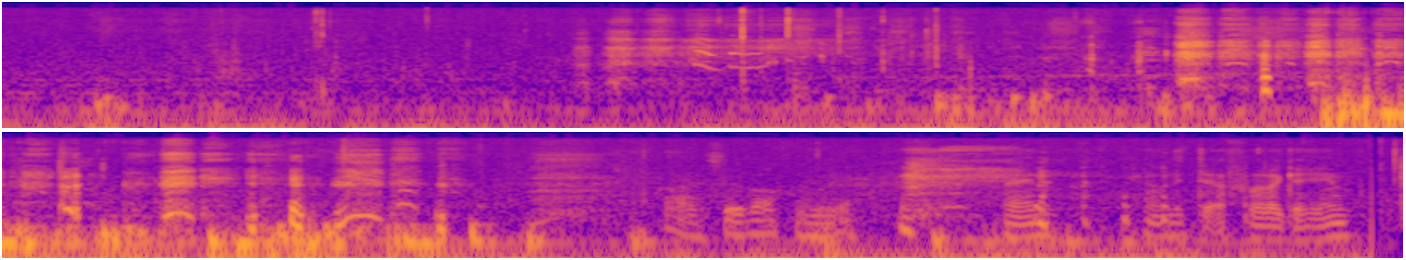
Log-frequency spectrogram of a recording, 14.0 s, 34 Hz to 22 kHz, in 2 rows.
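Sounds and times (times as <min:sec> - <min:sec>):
microphone handling rumble: 0:00.0 - 0:13.9
person panting and gasping: 0:02.8 - 0:10.2
scattered clicks: 0:03.5 - 0:05.6.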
